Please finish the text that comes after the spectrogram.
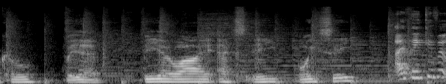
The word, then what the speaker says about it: Boise: B-O-I-S-E, Boise? I think if it was Boise, it would have like another E or something. So I'm gonna go with Boise, Idaho. That's Boise, Idaho. Boise, Idaho.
